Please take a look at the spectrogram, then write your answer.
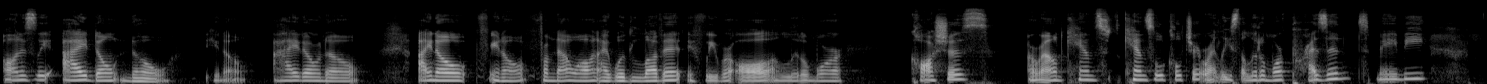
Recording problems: uneven, jittery; strongly; from 2.5 to 14 s

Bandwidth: 14.5 kHz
